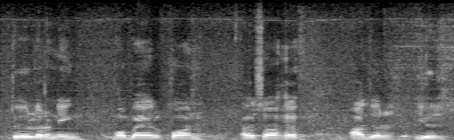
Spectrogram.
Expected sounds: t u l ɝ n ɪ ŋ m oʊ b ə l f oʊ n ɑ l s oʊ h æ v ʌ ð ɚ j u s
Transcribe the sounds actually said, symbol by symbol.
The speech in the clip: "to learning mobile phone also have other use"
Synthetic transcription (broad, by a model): t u l ɝ n ɪ ŋ m oʊ b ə l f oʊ n ɑ l s oʊ h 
